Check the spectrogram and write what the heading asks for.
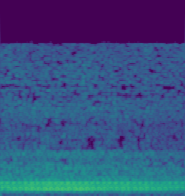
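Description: A car engine drones steadily while driving, a loud, continuous low rumble with no speech and no change in pace throughout.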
